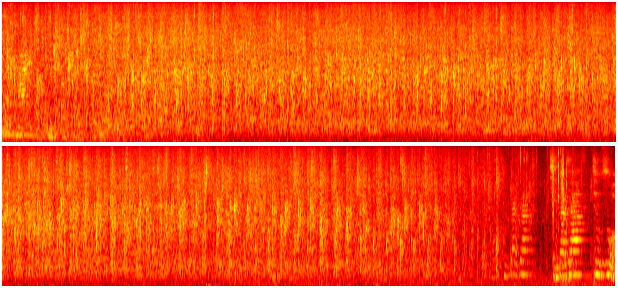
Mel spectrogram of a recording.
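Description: A large audience breaks into dense, sustained applause to welcome a Khenpo to the stage, loud and unbroken for over twenty seconds before thinning out, with voices emerging as it fades.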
